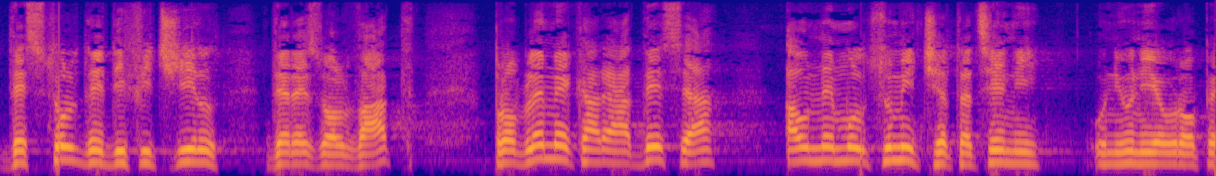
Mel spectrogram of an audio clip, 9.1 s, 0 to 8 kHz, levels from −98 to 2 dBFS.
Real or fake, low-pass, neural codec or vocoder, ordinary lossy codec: real; none; none; none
